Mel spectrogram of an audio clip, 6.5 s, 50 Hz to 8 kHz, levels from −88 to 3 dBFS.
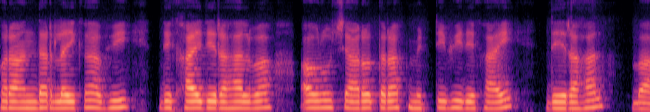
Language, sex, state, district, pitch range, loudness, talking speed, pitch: Bhojpuri, female, Uttar Pradesh, Deoria, 170-180 Hz, -19 LUFS, 155 wpm, 175 Hz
